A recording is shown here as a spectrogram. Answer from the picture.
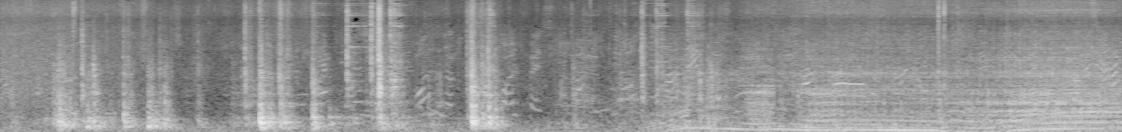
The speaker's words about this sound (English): There's only one way really to see this river, and that is, of course, is to go out on a boat on it, so that's what we've done.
